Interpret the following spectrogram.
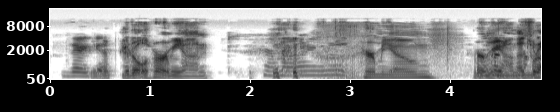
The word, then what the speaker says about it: Hermione: He kept calling her Hermione. Hermione. Hermione, she said slowly and clearly.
